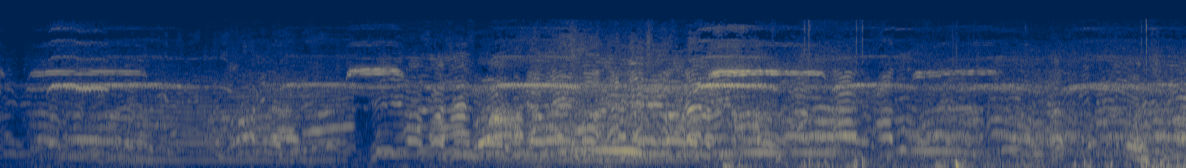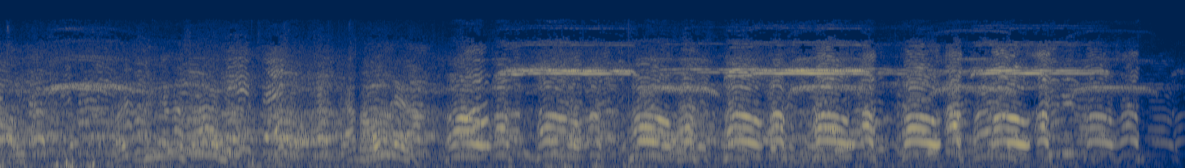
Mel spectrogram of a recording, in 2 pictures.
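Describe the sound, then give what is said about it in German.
A loud, agitated crowd shouts over and over at a state premier who approaches people and tries to talk with them; many voices overlap in angry yelling and jeering, with piercing high whistles cutting through the din throughout. “Und die brüllen ihn einfach nur an.”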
